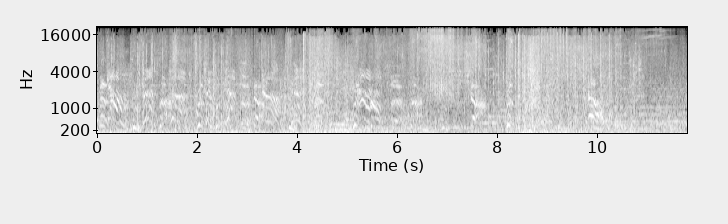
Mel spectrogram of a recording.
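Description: Sustained gunfire in Gears 5 aimed at a large creature, with dense rapid shots mixed with crashes and booms in a loud chaotic combat scene, with voices shouting underneath.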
